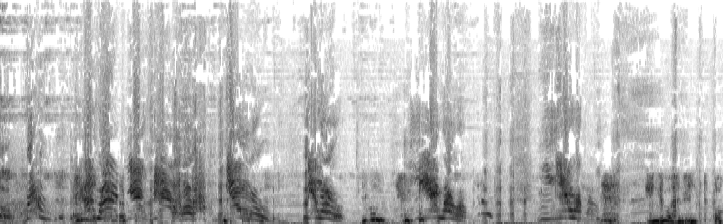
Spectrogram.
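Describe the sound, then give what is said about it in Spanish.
A person voices a rapid run of imitations of a cat and a dog at the same time, meow-like and bark-like, loud, with sweeping pitch and short breaks between the bursts, and other voices chatter faintly around them. “¿Puedes hacer el, el, el ruido de un gato y un perro a la vez?”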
